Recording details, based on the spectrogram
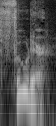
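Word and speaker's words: foeder: just looked it up that word is pronounced fooder the oak fooder yeah and its simplest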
